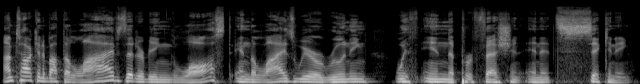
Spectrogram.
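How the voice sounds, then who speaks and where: A man in his thirties talking bluntly and earnestly on a podcast, often halting and repeating his words. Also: mid-range voice, no room sound, studio quality. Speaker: podcast host, police officer. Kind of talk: heartfelt interview talk.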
